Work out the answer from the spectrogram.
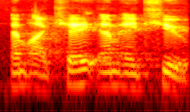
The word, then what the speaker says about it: Mi'kmaq: She turned into a prominent woman in our Mi'kmaq, say it phonetically, jigsaw, LOL, M-I-K-M-A-Q, pronounced Mi'kmaq.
